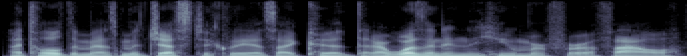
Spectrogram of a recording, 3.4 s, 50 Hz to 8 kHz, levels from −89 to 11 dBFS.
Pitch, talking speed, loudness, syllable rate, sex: 90 Hz, 295 wpm, -21 LUFS, 6.6 syllables/s, male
